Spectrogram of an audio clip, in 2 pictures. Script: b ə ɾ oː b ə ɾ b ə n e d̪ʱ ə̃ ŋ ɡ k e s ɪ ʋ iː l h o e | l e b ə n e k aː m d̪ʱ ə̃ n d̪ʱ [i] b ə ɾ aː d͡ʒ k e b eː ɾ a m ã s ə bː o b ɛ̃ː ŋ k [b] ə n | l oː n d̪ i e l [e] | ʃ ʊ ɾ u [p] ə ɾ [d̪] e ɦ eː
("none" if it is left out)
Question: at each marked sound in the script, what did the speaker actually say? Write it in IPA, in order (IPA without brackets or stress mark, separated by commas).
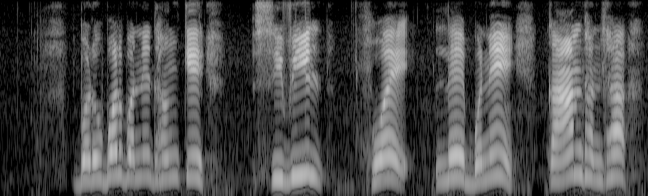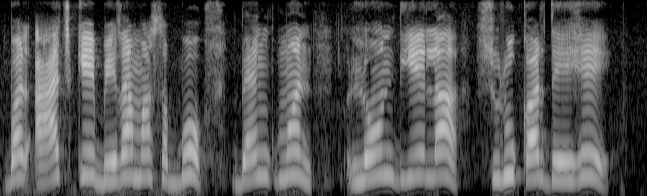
a, m, a, k, d̪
